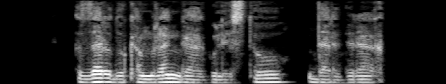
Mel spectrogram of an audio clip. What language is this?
Hazaragi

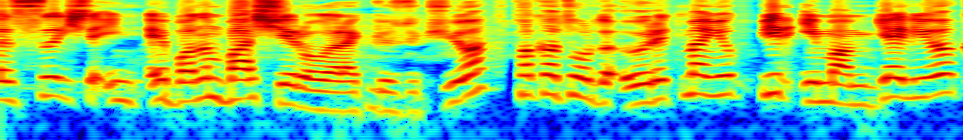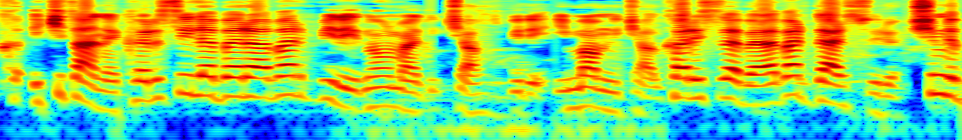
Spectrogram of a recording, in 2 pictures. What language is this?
Turkish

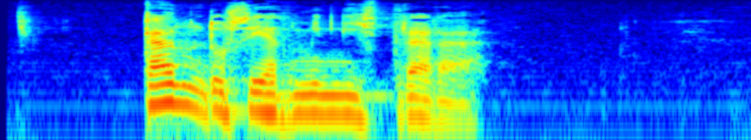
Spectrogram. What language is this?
Galician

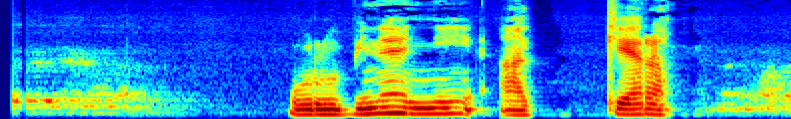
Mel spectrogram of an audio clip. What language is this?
Dyula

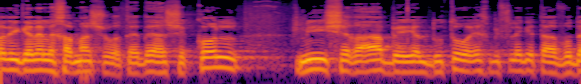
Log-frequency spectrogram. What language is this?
Hebrew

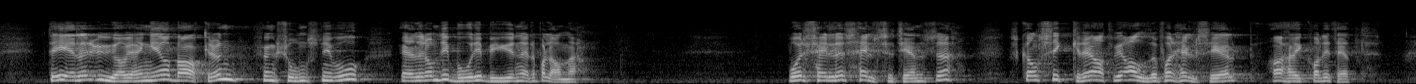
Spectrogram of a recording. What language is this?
Norwegian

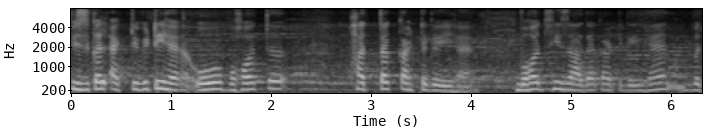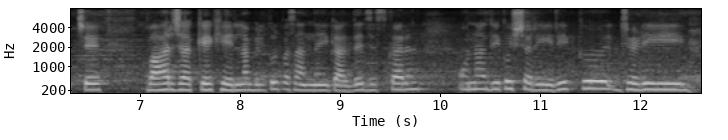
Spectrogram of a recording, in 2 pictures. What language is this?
Punjabi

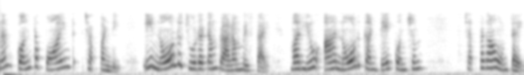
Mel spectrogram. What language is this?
Telugu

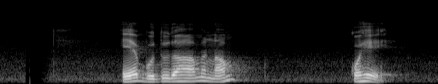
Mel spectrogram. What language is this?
Sinhala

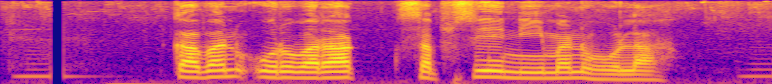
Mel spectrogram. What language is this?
Bhojpuri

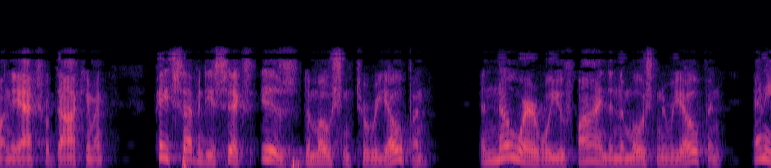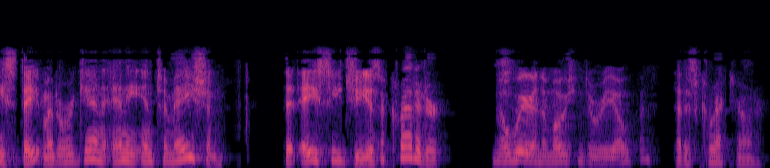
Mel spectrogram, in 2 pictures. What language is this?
English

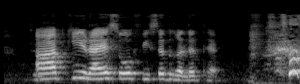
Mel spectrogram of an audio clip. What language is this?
Urdu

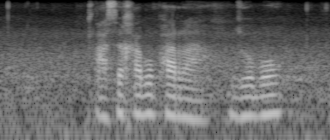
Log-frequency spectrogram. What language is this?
Tswana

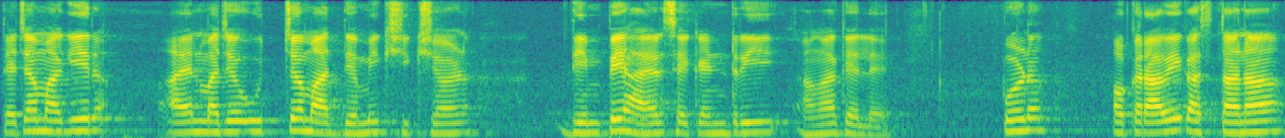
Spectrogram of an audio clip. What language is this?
Konkani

